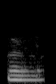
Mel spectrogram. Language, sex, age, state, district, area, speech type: Tamil, female, 18-30, Tamil Nadu, Madurai, urban, conversation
